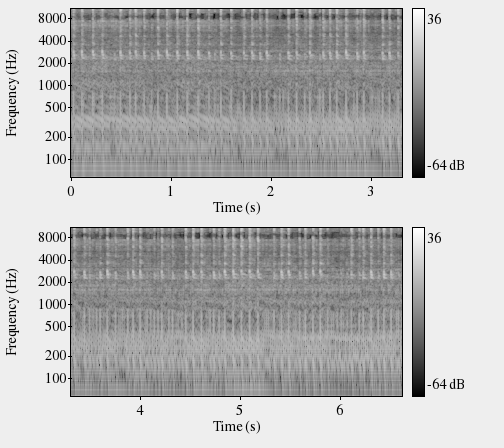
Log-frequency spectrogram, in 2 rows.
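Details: 372 clone chainsaw that kept leaning out after fuel was added, spray test as it warms from a cold start: a fast, uneven idle buzz whose revs hunt and sag during spraying; a suspected air leak leaning out the warm engine.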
